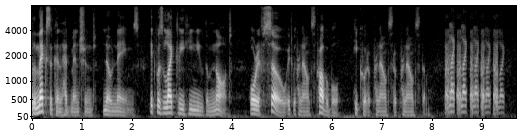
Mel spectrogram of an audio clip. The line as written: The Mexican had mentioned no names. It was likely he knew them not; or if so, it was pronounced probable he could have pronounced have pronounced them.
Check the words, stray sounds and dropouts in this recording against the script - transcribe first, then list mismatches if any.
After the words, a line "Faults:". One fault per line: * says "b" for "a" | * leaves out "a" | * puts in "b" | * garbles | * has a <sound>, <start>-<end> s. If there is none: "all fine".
The Mexican had mentioned no names. It was likely he knew them not; or if so, it was pronounced probable he could have pronounced have pronounced them.
Faults:
* has a laugh, 8.2-9.5 s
